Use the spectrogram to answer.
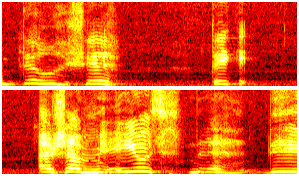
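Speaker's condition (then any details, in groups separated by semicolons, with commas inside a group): Cerebral palsy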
